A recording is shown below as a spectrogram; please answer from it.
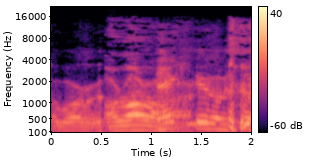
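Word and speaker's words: Ororo: And he pronounced Storm's real name... Aurora.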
